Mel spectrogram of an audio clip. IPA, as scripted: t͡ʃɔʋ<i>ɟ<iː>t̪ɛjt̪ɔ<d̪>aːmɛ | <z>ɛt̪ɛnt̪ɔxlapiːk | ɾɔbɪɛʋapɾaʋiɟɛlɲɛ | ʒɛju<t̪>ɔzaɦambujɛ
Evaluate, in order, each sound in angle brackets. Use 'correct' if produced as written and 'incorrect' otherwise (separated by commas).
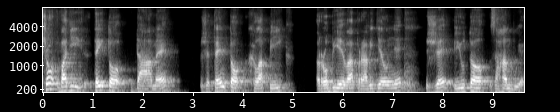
incorrect, correct, correct, incorrect, correct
